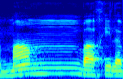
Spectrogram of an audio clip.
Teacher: نون تنوین کے بعد با آ جائے تو وہ دونوں میم بن جاتی ہیں. اب یہ من نہیں پڑھیں گے، با کی وجہ سے یہ چھوٹی میم پڑھی جائے گی، مم باخیلہ بن جائے گا۔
